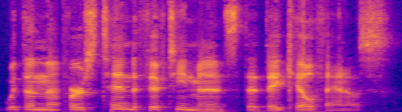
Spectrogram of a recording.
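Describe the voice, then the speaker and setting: Bright-voiced man chatting on a podcast. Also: medium pitch, fairly even intonation, measured pace. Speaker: podcast co-host reviewing films. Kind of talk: casual film discussion. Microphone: internet voice call. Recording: Skype call audio.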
